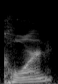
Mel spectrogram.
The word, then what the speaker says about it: Quorn: But also, if you want to check out something you can find at the grocery store, brother, is corn. It's spelled Q-U-O-R-N.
